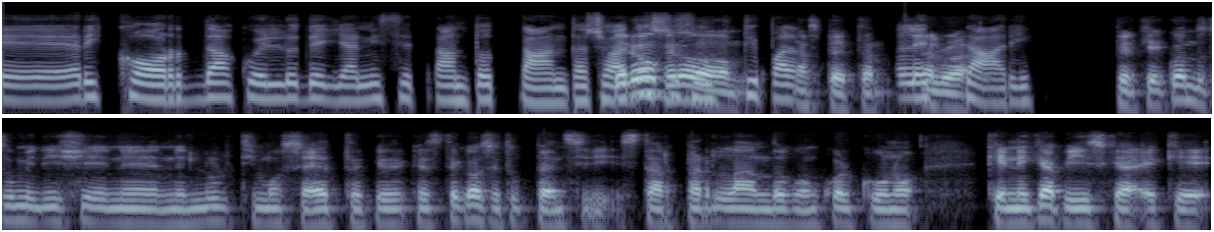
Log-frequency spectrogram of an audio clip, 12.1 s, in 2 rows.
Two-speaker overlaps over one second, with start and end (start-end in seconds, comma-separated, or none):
3.0-4.8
